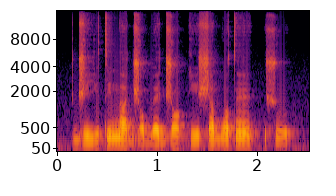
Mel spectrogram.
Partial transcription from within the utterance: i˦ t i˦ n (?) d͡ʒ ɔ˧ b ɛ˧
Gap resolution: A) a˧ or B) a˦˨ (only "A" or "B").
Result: B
